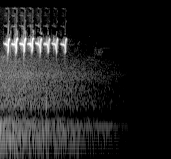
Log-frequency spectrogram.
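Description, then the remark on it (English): A bird chirps in a quick, even run of about eight high, sharp, clear notes, then falls silent for the rest of the moment. “What stands out to you about these birds?”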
